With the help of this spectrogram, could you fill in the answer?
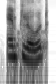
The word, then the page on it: implode: Indian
